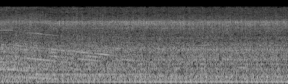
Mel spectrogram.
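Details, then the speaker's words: 1998 Mercedes ML320 idling just after an oil change: steady idle with a light tick about two per second and a faint high whine; owner unsure if belt tensioner or something in the engine. "Just did an oil change. But it still has like a whining, ticking sound. Don't know if it's a tensioner or something in my engine."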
